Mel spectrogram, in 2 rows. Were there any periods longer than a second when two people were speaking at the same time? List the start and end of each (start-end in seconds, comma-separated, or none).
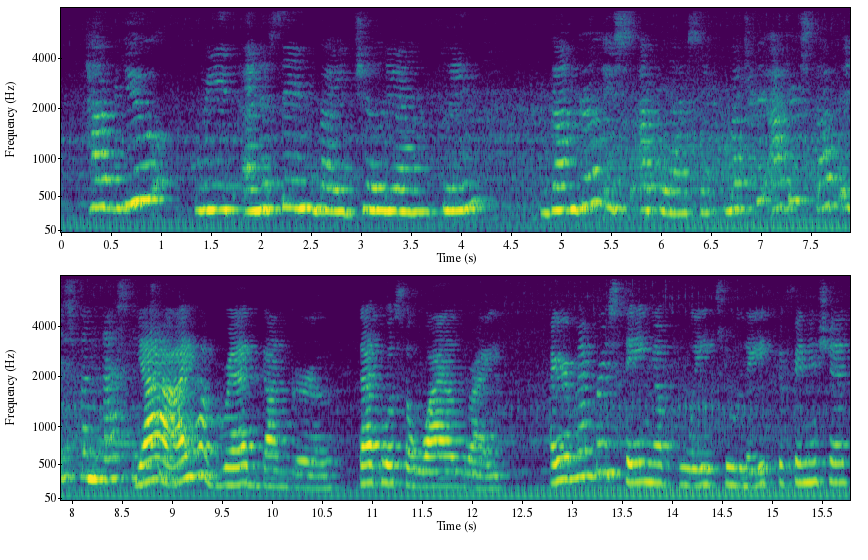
none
